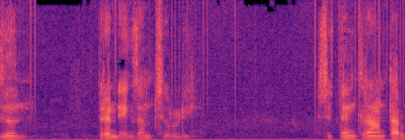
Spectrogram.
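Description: An elderly man speaks into microphones in short, calm phrases.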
